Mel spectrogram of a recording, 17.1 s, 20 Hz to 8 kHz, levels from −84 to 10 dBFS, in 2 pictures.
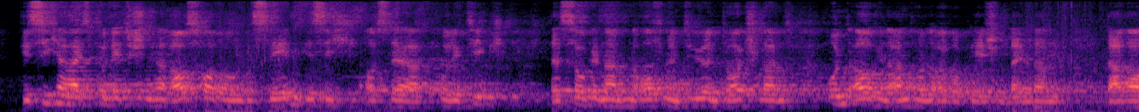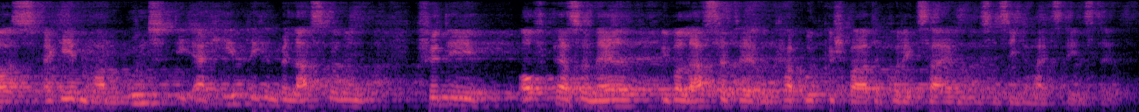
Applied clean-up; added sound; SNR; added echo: neural separator model SepFormer DNS4.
